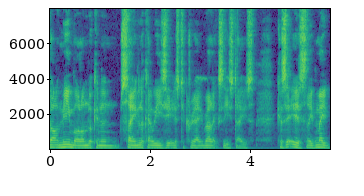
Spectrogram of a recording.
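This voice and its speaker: A man with a British accent talks at a moderate pace and medium pitch, his intonation fairly even. His voice is somewhat breathy with a dark, mellow tone, on a very clean recording with a silent background. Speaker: gaming YouTuber. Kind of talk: gameplay commentary. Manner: casual, rambling.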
